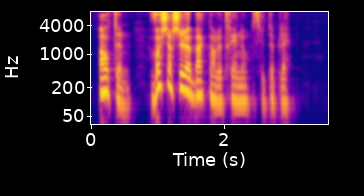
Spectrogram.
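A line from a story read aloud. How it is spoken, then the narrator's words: Plain. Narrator (French): demanda Jim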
